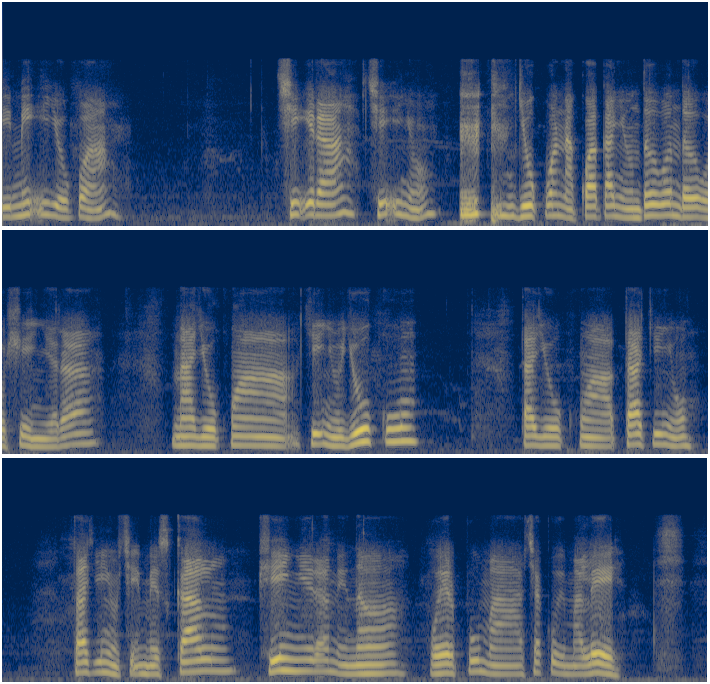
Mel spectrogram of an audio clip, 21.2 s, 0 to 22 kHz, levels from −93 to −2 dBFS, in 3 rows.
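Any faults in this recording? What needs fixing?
Nothing stood out on listening, so there is nothing here that needs fixing.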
